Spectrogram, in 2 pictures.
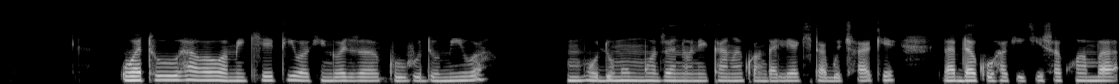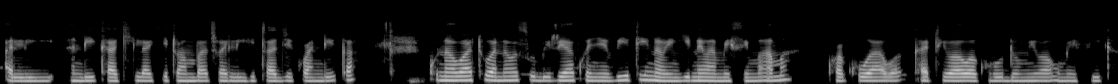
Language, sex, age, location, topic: Swahili, female, 18-24, Nakuru, health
